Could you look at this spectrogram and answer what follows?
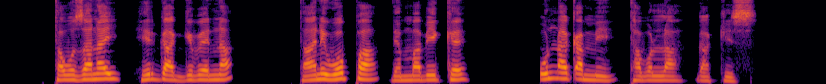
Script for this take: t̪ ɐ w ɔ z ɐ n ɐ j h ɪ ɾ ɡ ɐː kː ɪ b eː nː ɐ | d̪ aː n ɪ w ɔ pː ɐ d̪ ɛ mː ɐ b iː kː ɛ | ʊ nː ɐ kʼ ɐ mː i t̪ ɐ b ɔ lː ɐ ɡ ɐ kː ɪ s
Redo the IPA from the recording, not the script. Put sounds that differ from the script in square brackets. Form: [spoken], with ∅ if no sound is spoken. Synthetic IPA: t̪ ɐ w ɔ z ɐ n ɐ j h ɪ ɾ ɡ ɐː [ɡː] ɪ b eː nː ɐ | [t̪] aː n ɪ w ɔ pː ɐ d̪ ɛ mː ɐ b iː kː ɛ | ʊ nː ɐ kʼ ɐ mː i t̪ ɐ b ɔ lː ɐ ɡ ɐ kː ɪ s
